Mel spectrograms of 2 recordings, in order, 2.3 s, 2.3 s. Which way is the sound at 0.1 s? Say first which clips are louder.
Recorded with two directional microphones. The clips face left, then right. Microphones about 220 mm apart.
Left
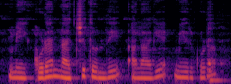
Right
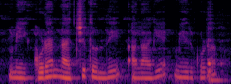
Left 4 dB; 40° left (ahead or behind).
